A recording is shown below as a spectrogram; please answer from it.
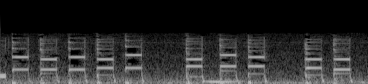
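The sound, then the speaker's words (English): Touch-tone telephone dialing of a New York number in area code 212: ten clear beeping tones of varying pitch, in quick bursts of five, three and two, with no talk. “I'm just dialing in area code 212.”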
